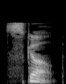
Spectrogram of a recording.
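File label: "sculp", English, British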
